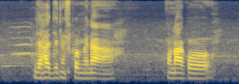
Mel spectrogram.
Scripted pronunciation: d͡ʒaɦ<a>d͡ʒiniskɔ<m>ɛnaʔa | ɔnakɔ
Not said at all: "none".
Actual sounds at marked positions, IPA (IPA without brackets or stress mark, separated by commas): a, m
